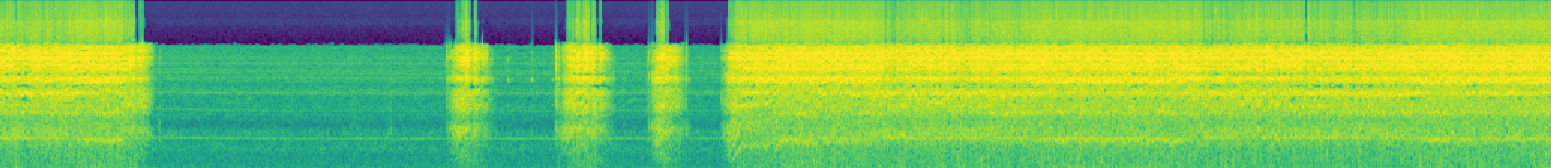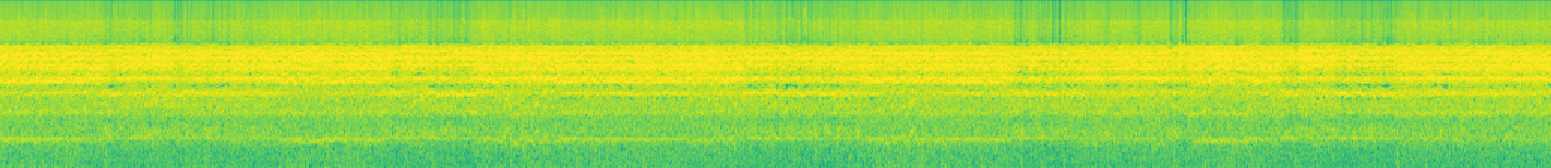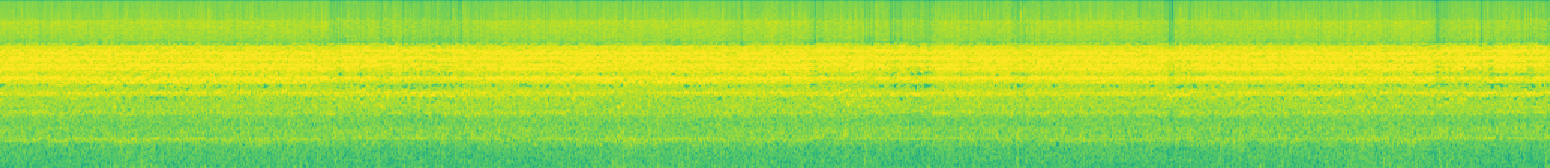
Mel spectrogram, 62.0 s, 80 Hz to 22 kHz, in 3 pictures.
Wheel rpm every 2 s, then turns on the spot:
170, 10, 0, 20, 30, 170, 200, 190, 190, 200, 190, 200, 190, 190, 190, 200, 190, 200, 190, 200, 200, 200, 200, 200, 200, 200, 200, 200, 200, 200, 200.
none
